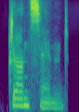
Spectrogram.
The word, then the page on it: transcend: Indian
